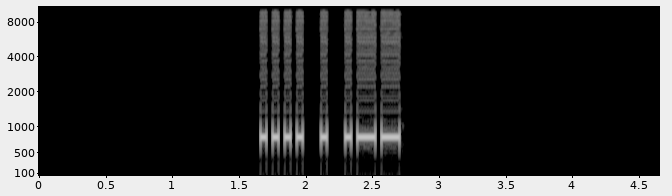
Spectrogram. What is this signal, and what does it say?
Morse code, heard as a keyed tone, about 27 wpm, 800 Hz. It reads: HEW
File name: Alphabetical / Alphabetical mp3s / Hs @25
